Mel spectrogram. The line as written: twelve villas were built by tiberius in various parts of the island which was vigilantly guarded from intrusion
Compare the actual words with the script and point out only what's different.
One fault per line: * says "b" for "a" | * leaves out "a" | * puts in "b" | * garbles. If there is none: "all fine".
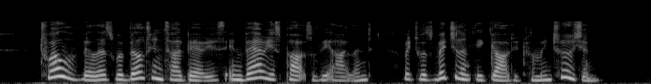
all fine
